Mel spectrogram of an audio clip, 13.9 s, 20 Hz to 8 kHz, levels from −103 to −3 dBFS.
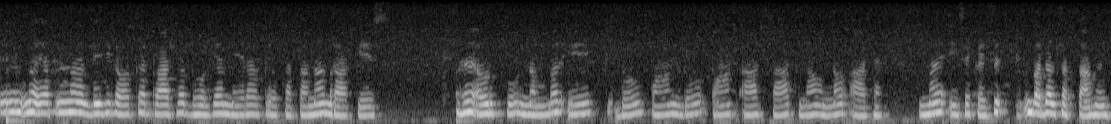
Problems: constant background noise, low volume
